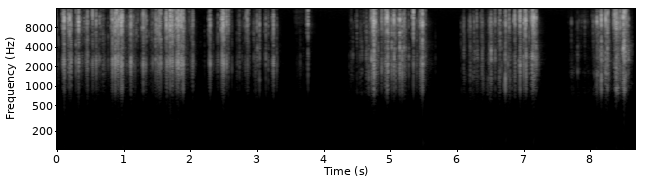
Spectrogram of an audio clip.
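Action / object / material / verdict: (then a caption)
scrape / pile of small flat glass pebbles stirred with a stick / glass / none. A thin wooden or bamboo stick pokes and stirs a pile of small, solid, flat glass decorative pebbles in a round wooden tray. Bursts of rapid, bright glass clicking and rattling come in several clusters separated by short pauses.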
